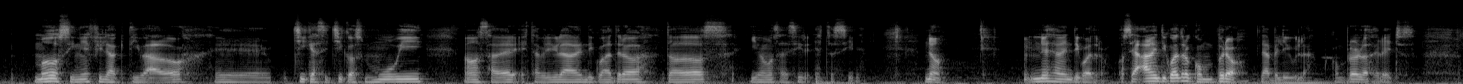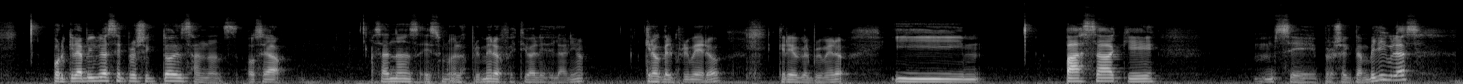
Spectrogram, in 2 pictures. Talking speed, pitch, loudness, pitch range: 140 wpm, 110 Hz, -27 LUFS, 105-125 Hz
